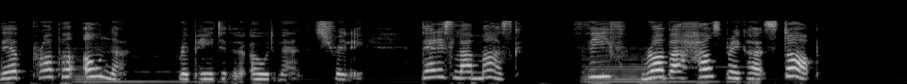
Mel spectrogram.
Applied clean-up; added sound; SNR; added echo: classical method spectral subtraction.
